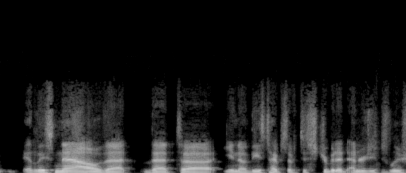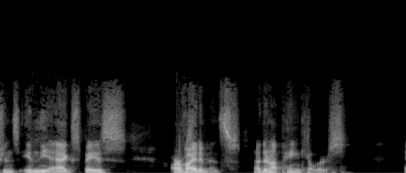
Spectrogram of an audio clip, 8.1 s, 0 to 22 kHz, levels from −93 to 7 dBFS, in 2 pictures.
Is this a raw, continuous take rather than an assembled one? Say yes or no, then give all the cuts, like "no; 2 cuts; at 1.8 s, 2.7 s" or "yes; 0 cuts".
no; 1 cut; at 6.5 s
